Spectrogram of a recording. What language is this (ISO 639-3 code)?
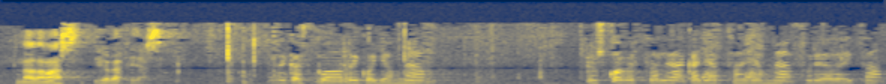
eus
